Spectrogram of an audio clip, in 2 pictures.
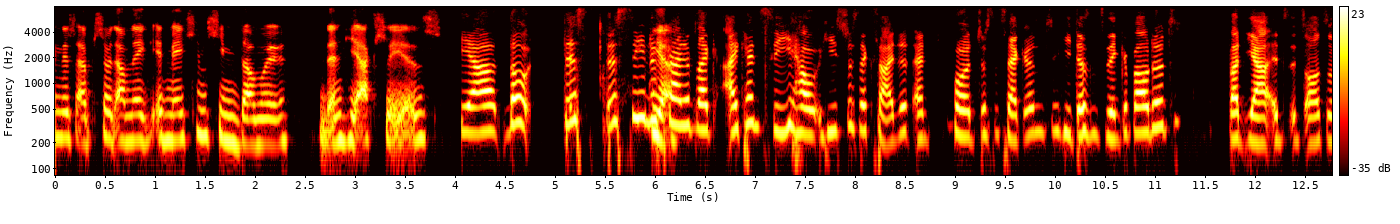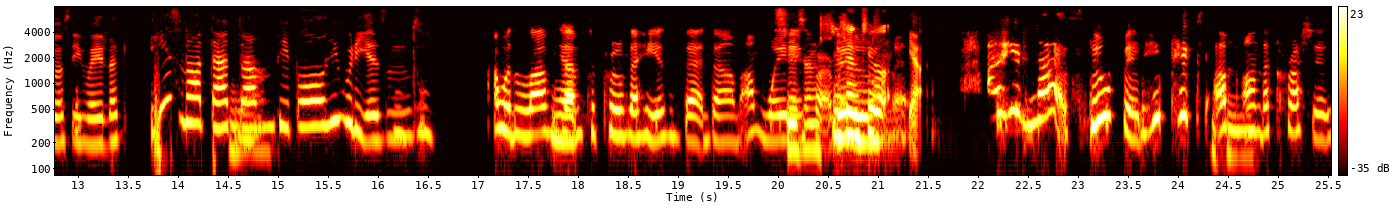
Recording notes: while fighting against bad Wi-Fi connections.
